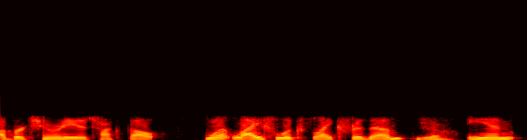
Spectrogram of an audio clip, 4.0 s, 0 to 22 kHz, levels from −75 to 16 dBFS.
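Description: Speech carried through an AMR narrowband mobile codec for its full length, band-limited to roughly 150 Hz to 3.6 kHz. Its pulse-driven vocal-tract model leaves a plainly buzzy, synthetic quality, which fits a low AMR-NB mode near 7.4 kbps.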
